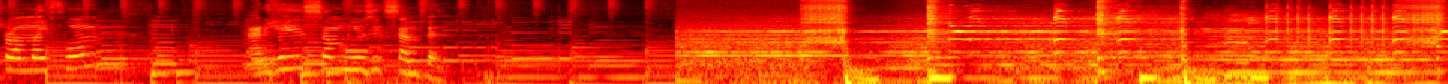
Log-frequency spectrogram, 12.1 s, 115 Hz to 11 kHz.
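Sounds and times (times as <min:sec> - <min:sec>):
electronic music with deep bass: 0:01.9 - 0:05.4
stuttering run of hits: 0:02.1 - 0:04.3.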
